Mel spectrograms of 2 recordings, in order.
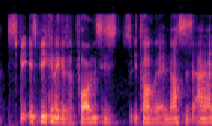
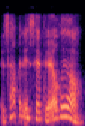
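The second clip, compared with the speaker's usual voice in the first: surprised; 13 semitones higher than usual. Retold or imitated. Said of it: "it was the second time I went".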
